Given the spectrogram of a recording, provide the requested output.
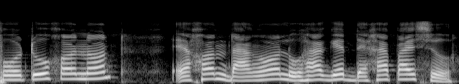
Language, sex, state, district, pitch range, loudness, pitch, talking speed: Assamese, female, Assam, Sonitpur, 200-245 Hz, -12 LUFS, 225 Hz, 105 wpm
